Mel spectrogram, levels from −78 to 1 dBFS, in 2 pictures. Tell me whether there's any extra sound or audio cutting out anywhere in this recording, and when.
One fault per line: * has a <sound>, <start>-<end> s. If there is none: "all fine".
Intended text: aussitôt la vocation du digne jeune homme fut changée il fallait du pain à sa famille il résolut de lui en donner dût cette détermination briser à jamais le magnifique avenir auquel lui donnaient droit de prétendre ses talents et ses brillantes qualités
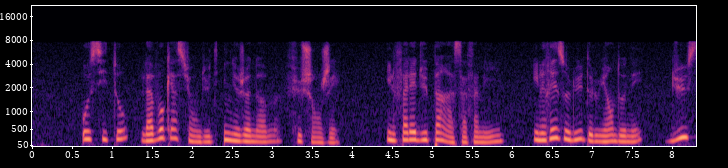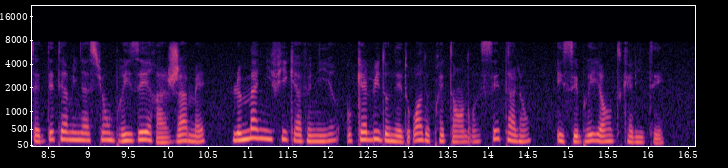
* has a dropout, 2.3-2.4 s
